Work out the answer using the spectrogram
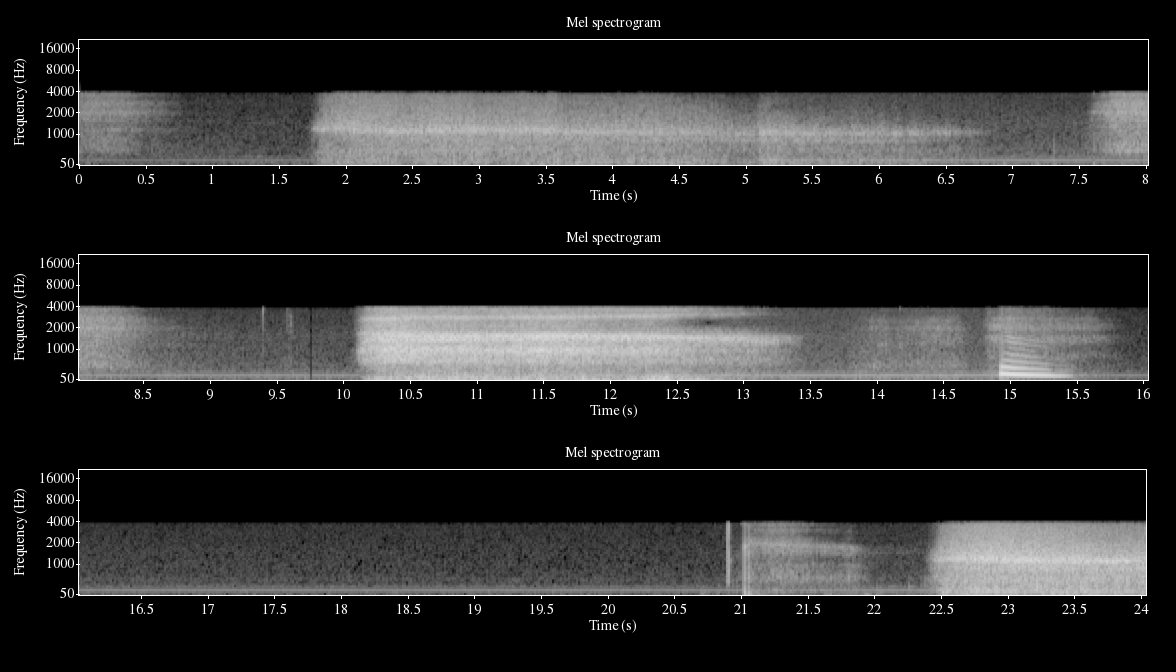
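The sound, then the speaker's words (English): Deep breathing, drawn in through the nose and let out through the mouth, comes as a few slow, long airy rushes with quiet pauses between them and a faint steady hum underneath. “let's take a nice deep breath, please. I recommend in through the nose, out through the mouth.”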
